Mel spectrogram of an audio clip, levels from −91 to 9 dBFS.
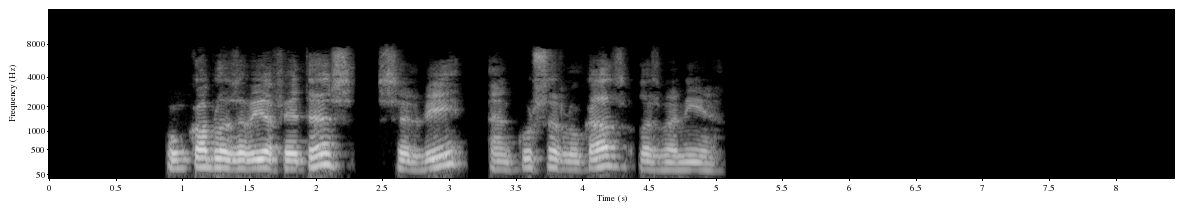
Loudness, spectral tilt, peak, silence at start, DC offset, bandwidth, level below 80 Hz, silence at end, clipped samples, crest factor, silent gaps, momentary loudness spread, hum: -17 LUFS; -6 dB/octave; -2 dBFS; 0.9 s; under 0.1%; 7.6 kHz; -62 dBFS; 3.45 s; under 0.1%; 18 dB; 2.30-2.46 s, 3.15-3.28 s; 13 LU; none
